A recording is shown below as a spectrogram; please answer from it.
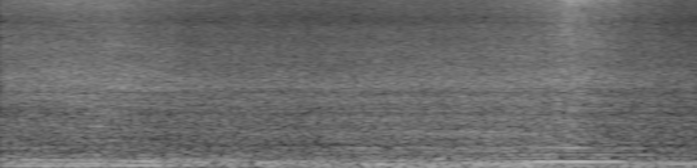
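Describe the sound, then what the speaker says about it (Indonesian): Dense traffic crawling through a jam in Canggu, Bali, a steady low engine rumble from cars and motorbikes with a brief engine rev near the end, no talking. "Emang dari dulu itu daerah Canggu macet."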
